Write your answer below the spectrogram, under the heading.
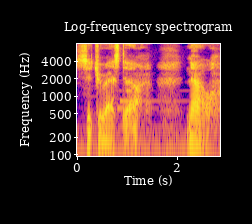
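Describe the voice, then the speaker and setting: A man performs a put-on character voice. Background noise is clearly audible. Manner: scary, menacing.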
